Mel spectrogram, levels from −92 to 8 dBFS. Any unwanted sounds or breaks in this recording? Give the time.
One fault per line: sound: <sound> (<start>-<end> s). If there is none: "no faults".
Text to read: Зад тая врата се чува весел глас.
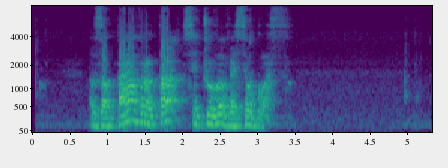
no faults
